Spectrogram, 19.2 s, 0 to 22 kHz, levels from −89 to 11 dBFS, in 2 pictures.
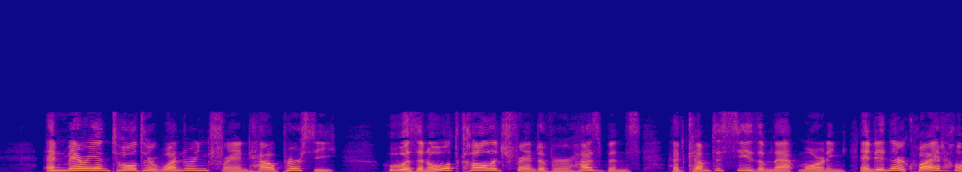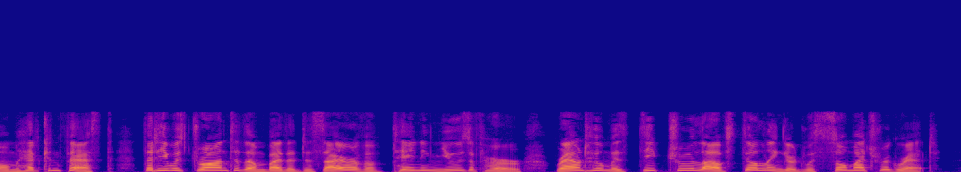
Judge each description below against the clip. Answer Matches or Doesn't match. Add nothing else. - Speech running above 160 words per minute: Matches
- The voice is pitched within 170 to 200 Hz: Matches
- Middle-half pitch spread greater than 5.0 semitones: Matches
